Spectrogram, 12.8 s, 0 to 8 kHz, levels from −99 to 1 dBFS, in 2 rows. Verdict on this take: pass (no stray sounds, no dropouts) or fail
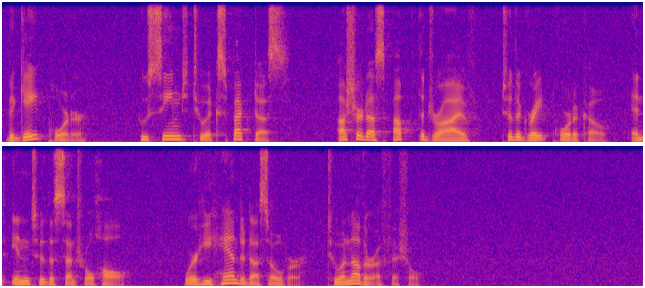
pass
